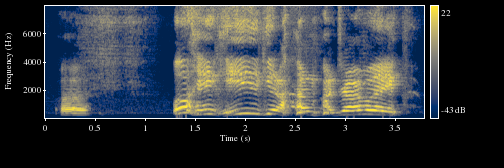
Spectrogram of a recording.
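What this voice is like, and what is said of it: Impression of the neighbor character. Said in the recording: “I could do a pretty good one of those ... I was doing an impression ... That was spot on”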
